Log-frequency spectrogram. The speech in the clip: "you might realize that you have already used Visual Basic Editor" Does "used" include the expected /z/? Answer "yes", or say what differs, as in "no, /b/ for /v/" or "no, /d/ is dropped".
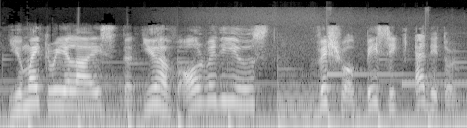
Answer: no, /s/ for /z/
